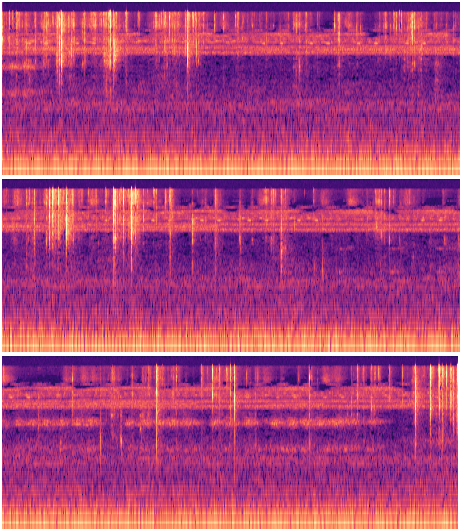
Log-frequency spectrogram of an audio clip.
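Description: Baby macaque biting and chewing a cicada, giving scattered sharp crunches and clicks, a few louder than the rest. They sit over a steady low hum, and a faint high insect buzz comes and goes, most clearly in the last third.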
